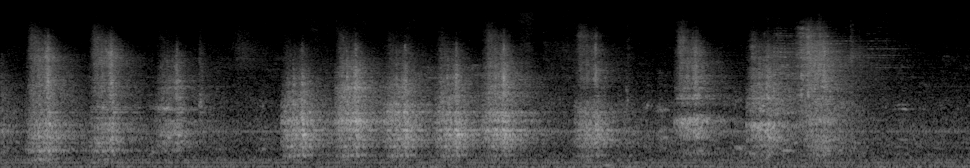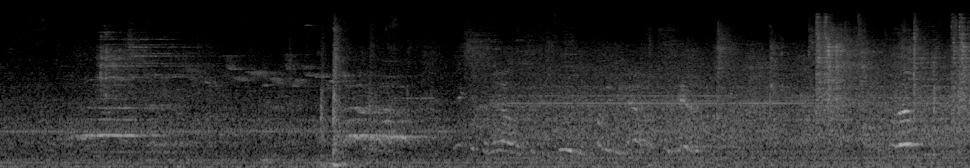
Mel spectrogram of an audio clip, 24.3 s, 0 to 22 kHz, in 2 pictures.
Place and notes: Lisbon, Travessa do Forno do Torel - street ambience
noon break is over, nearby contruction work starts, echoes of tools and voices, street and station ambience
Lisbon, Portugal, 1 July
